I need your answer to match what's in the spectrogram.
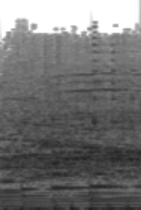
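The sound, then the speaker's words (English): A church audience claps their hands for Jesus in loud, dense, continuous applause, with scattered whoops and shouts of cheering mixed in, holding steady throughout. “Why don't they give Jesus your best hand clap?”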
